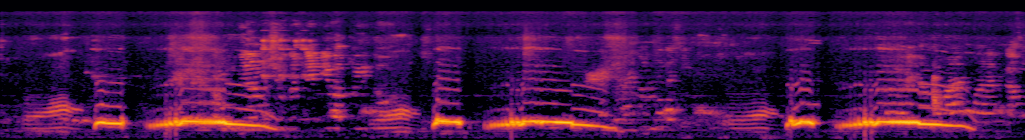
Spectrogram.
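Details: Three cooing phrases from a Barbary dove, a lure to make idle doves call: each a brief abrupt note, then a long low coo that arches and falls away, spaced roughly three and a half seconds apart, faint chirping between.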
